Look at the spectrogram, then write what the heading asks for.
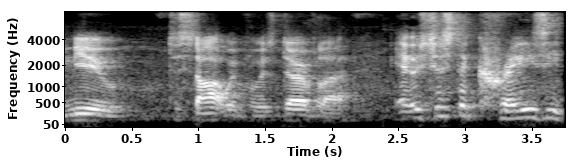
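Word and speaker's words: Dearbhail: so I knew this girl called Dervla which is an Irish name it's spelt de AR be h ail and she's a lovely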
